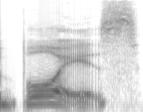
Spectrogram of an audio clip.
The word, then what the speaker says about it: Buoys: You just heard Joan Jett's 1981 banger, Bad Reputation, as well as Linda by Sydney Four Piece, The Boys, which is spelt B-U-O-Y-S.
